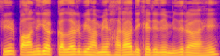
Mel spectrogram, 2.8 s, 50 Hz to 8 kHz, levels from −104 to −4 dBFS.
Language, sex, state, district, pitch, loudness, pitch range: Hindi, male, Arunachal Pradesh, Longding, 135 Hz, -15 LUFS, 130-145 Hz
